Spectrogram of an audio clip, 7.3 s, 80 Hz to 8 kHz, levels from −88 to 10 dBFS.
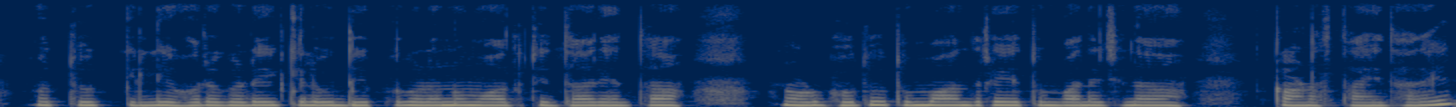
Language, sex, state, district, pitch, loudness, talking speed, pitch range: Kannada, female, Karnataka, Belgaum, 235 Hz, -33 LUFS, 115 wpm, 230-240 Hz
